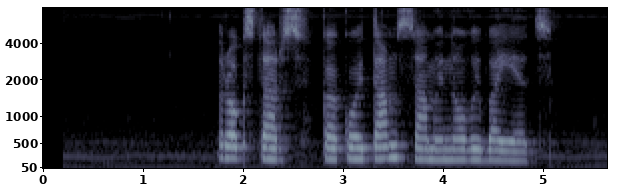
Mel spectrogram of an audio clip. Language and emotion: Russian, neutral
